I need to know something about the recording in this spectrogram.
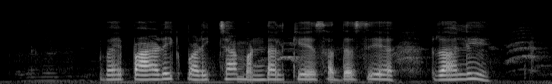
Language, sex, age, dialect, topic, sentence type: Magahi, female, 31-35, Northeastern/Surjapuri, agriculture, question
